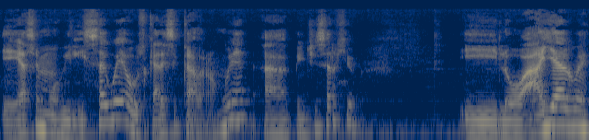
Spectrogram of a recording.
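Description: This man's voice is somewhat breathy and swings very widely in pitch. He talks at a fairly slow pace. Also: medium pitch for a man. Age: 20s. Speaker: podcast host. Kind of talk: casual chat.

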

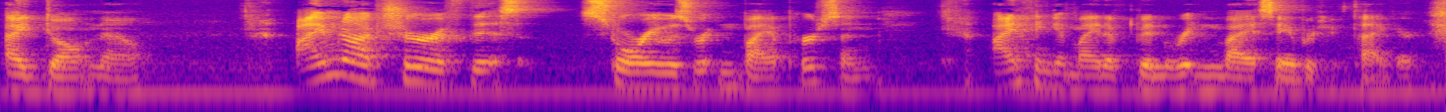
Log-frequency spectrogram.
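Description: A man's voice at medium pitch, with ordinary pitch variation and a fairly quick pace over noticeable background noise. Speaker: podcast host. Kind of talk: casual comedic chat reading and recapping stories.

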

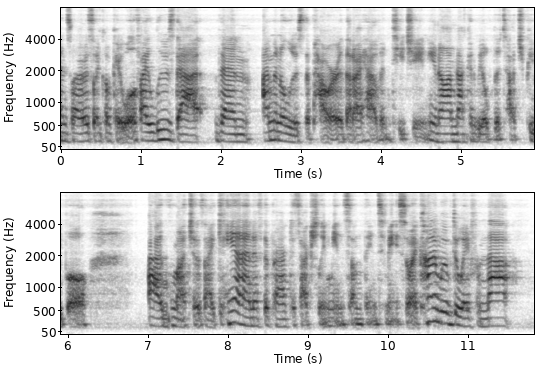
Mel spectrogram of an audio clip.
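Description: The speech has an American accent and a very fast pace. Noticeable background noise sits behind it. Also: woman. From Michigan. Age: 30s. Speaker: poet and author. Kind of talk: casual interview chat.

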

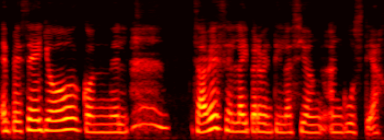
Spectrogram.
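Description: Delivered very slowly, the speech breaks into long, frequent pauses while the intonation stays fairly even. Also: woman. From Peru. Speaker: podcast guest sharing anxiety experience. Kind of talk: interview, personal testimony.

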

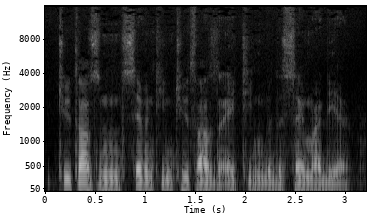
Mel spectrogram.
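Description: Speaking with a very deep, low pitch and vocal fry, a man has a dark, mellow tone and ordinary pitch variation, the sound dry and close with no echo. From South Africa. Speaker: sommelier podcast host. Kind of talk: solo monologue podcast. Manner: animated.

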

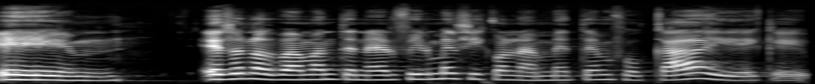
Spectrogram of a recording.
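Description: Here is a woman with an unremarkable speaking voice, fairly high in pitch and fairly even in intonation. She talks at a fairly slow pace on a very clean recording with a silent background. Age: young. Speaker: graphic design student. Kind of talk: casual chat.

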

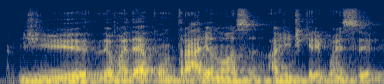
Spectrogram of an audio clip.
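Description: A man speaks at a fairly slow pace with a Rio de Janeiro accent and medium pitch. His intonation stays fairly even, and the room echo is audible. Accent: Rio de Janeiro Brazilian Portuguese. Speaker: podcast panelist. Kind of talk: casual group discussion.

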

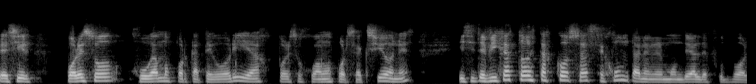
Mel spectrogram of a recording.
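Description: A man with a strong Argentine accent and fairly high pitch talks at a moderate pace with lively intonation, the sound dry and close with no echo. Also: quiet background. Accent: Argentine, stronger than usual. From Argentina, Córdoba. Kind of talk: live podcast discussion. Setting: live stream with call.

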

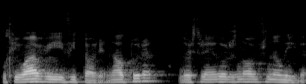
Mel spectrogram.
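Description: A man with a medium-pitched voice talks at a fairly quick pace with fairly even intonation. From Portugal, Santarém district (Ribatejo). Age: 20s. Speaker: communications student, football fan panelist. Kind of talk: casual panel discussion.

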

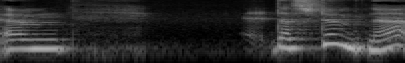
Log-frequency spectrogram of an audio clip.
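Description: Noticeable background noise runs under the voice, which carries an audible room echo. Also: woman. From Germany. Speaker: podcast co-host. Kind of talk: casual chat.

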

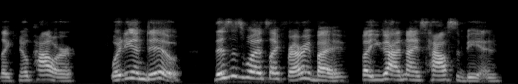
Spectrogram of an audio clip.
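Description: Talking at a fairly quick pace, a woman uses a fairly high pitch and a bright, sharp tone. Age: 20s. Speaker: podcast host. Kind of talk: casual chat.

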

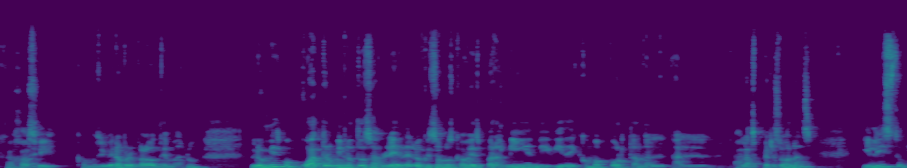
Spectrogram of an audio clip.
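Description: A man talks at a fairly quick pace with a fairly high pitch and a somewhat breathy voice. His tone is animated, with very wide pitch swings. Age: 20s. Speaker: horse trainer. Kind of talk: interview conversation.

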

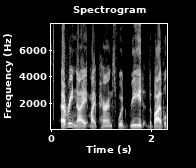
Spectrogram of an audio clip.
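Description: A man talks at a fairly quick pace with ordinary pitch variation, in an unremarkable speaking voice. The sound is dry and close with no echo, against a quiet background. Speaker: student ministry intern giving a talk. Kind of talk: testimony talk.

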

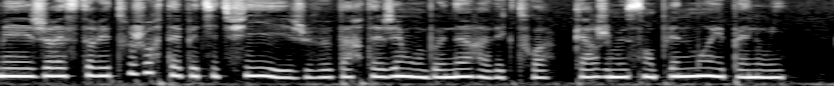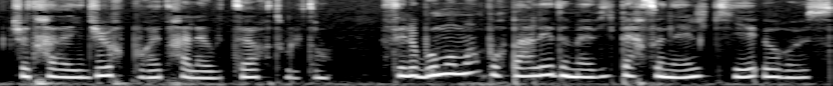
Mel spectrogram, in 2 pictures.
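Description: A woman's fairly high-pitched voice with a dark, mellow tone, fairly even intonation and a moderate pace, in a dry, close sound with no echo. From Algeria and France. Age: 20s. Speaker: student sharing a personal testimony. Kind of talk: reading a personal letter aloud.

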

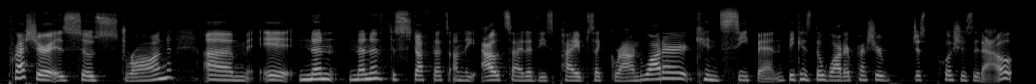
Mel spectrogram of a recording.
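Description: A woman with an American accent at a fairly slow pace, medium in pitch with ordinary pitch variation, bright and sharp in tone, with hardly any pauses, on a very clean recording with a silent background. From US Midwest, Iowa. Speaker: podcast co-host. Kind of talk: casual chat.

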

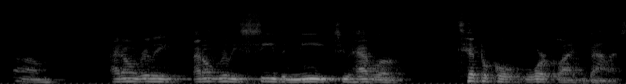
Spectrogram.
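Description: In a room with audible echo, a man with an American accent talks with ordinary pitch variation. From South Central Los Angeles. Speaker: TV executive producer. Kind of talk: interview.

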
